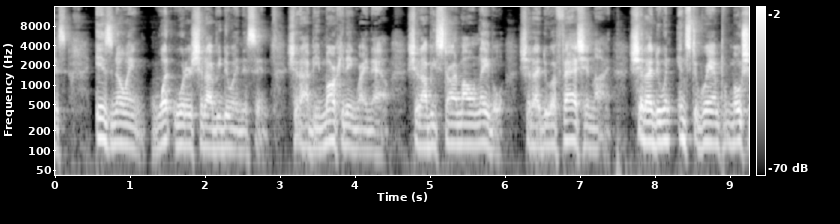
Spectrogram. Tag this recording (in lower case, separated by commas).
speech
